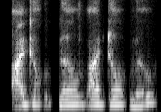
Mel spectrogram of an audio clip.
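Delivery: high-pitched acted fear; scared. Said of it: "He is scared enough".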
